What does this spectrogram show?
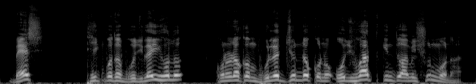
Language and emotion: Bengali, angry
